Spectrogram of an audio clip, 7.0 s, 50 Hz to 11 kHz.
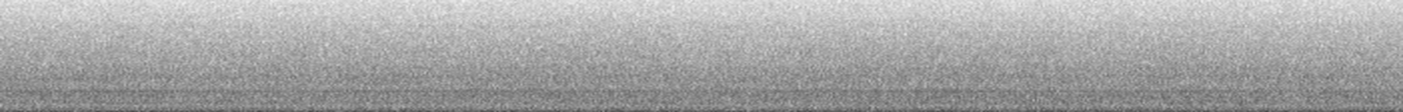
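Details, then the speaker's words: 1996-2000 Honda Civic LX D16Y7 after cleaning the idle air control valve, heat on full while warming up; deep, even idle that drops down with no hunting or stumbling, whereas before it stumbled and stalled. Normal idle. "at this point I'm going to call it a success cuz before it would be stumbling all over the place by now you see it idling down"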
